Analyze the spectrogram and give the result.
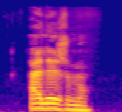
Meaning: lightening (making lighter)
- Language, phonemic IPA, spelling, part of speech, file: French, /a.lɛʒ.mɑ̃/, allégement, noun, LL-Q150 (fra)-allégement.wav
